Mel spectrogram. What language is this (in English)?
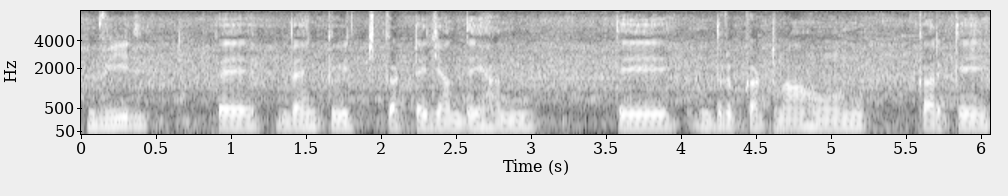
Punjabi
